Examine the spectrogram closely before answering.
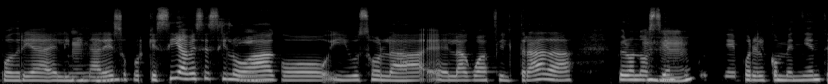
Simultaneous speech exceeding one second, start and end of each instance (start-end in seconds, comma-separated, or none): none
